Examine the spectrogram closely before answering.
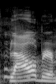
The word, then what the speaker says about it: Blaubeer: So I know how to say it's Blaubeer muffins. That's how you say blueberry muffins in German.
